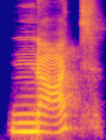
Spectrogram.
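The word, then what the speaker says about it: knot: see this card say not remember the k is the ghost letter we don't say it not okay for our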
